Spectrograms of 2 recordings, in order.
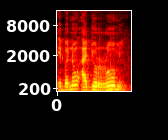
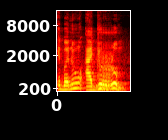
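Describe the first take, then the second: First: The name ends with a vowel after m. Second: The name ends on a bare final m. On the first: "tapi dengan mim" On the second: "sukun mim"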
